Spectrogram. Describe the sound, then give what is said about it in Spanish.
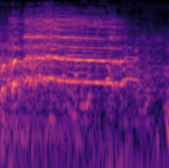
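A chicken crowing and clucking in one loud, sustained, strained call that lasts about two seconds and fades at the end, with a few short clucks around it. “La sobaqueaba la gallina, ¿viste? Y viene un tipo y dice, oiga, ¿usted está robando la gallina? ¿Qué? La gallina confianzuda, la tiro.”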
